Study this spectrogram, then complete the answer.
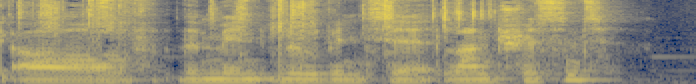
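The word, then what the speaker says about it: Llantrisant: the mint move into lantern or clan tristan if you're uh to pronounce it correctly in my uh best welsh accent so it's the 17th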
